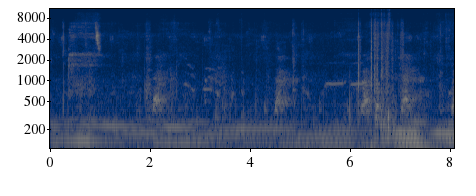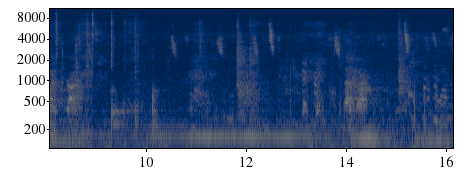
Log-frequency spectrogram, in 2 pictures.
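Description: Hens and roosters cluck and call.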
